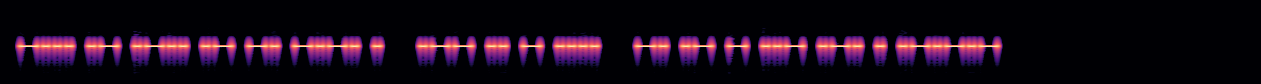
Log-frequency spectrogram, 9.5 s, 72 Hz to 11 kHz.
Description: Morse code, heard as a keyed tone, about 28 wpm, 700 Hz. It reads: BALANCE WITH NATURE.
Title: Sentences from Top 1000 Words - Review Part 6 - 28wpm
